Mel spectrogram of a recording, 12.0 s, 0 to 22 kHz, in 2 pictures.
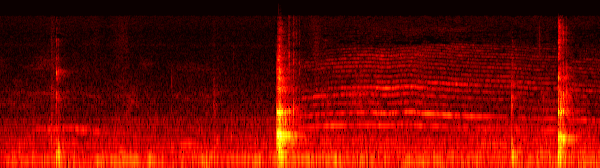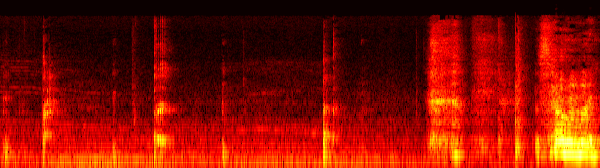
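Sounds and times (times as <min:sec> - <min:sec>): boy burping: 0:02.8 - 0:03.1, 0:05.1 - 0:06.7, 0:07.5 - 0:07.8, 0:09.2 - 0:09.5.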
